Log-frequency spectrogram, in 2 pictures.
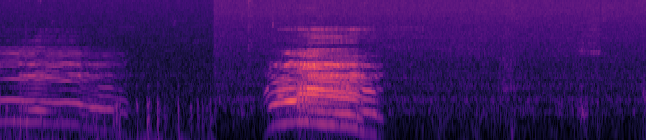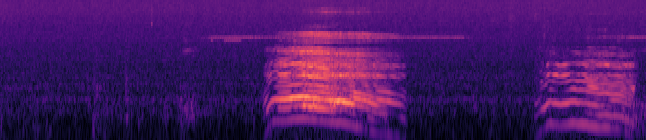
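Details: A striped hyena in India gives drawn-out, wavering, moaning calls, each lasting over a second, with long pauses between.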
